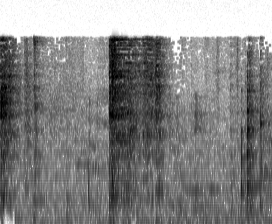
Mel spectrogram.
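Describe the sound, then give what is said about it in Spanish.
Plates clink and clatter as a woman gathers the remaining dishes and carries them to the sink, with a few light, fairly faint knocks of crockery. “La mujer recoge el resto de los platos y los lleva junto al fregadero.”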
